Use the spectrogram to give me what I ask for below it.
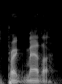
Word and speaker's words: Pragmata: Uh it's funny how I didn't go with the Australian style um pronunciation and it turns out that's what it is. Pragmata.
